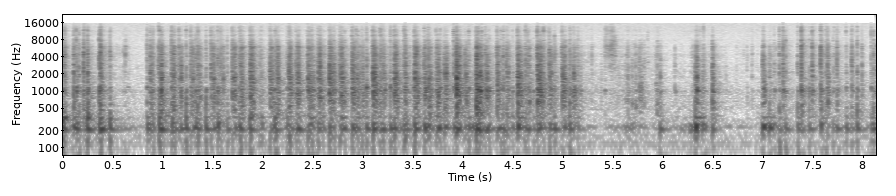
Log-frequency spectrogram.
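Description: Fingertips rapidly tap the clear plastic lid of a hollow, empty 52 oz translucent blue plastic soda cup while the other hand holds the cup. The result is a fast, dense stream of short, dry plastic clicks over a steady hollow tone near 210 Hz. The tapping dips briefly just before the one-second mark and softens again around five to six seconds before picking back up.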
